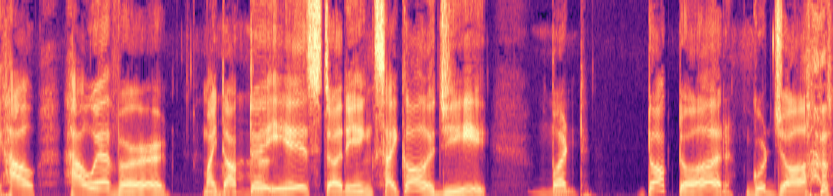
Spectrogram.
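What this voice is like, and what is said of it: Imitated thick foreign accent. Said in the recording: “she has this amazing thick accent ... she has like this essay form of English ... like there was a tone to it”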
